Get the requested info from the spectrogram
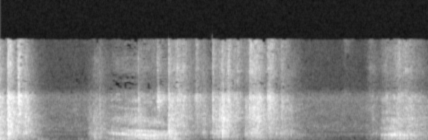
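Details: Indoors, the crated three-month-old Boxer Desi growls in frustration at a toy left out of reach, with long rumbling, harsh growls swelling and fading in three waves across roughly four seconds.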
